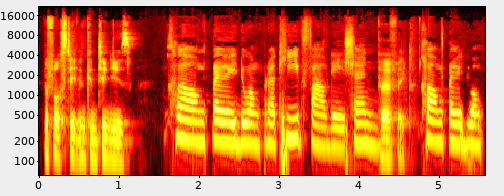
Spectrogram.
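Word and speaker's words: Duang Prateep: How would you pronounce it before Stephen continues? Klong Toi Duang Pratik Foundation.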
